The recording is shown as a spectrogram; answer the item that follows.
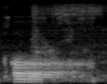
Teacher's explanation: In Georgian, it's truly just O. Nice straight sound all the way through.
